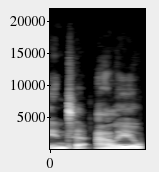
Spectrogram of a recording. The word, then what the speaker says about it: inter alia: Yes, I know it would be pronounced INTER ALIA with the Latin pronunciation.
